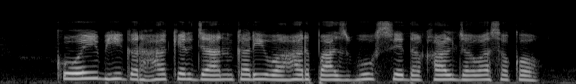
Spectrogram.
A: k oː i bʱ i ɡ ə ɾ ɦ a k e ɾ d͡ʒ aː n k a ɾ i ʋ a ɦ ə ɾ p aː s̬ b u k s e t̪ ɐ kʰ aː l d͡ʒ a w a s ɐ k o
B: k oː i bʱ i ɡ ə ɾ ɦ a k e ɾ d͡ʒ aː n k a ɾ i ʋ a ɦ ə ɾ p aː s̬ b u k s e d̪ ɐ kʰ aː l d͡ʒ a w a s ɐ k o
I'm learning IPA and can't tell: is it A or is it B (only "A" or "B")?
B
